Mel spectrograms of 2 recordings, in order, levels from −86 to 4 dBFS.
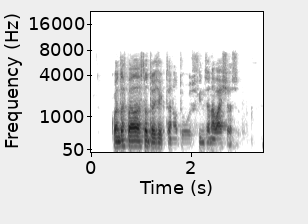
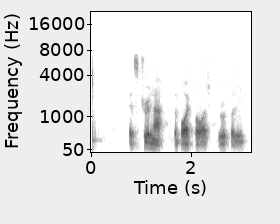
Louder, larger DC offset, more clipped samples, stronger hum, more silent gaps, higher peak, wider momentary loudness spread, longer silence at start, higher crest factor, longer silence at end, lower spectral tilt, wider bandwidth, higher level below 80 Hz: first, -16 LUFS vs -35 LUFS; neither; neither; neither; neither; first, -2 dBFS vs -14 dBFS; first, 22 LU vs 13 LU; first, 0.45 s vs 0.05 s; about the same, 16 dB vs 20 dB; first, 0.65 s vs 0.15 s; about the same, -6 dB/octave vs -6 dB/octave; about the same, 7.8 kHz vs 7.4 kHz; first, -60 dBFS vs -76 dBFS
